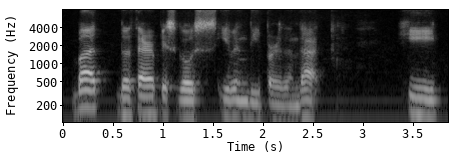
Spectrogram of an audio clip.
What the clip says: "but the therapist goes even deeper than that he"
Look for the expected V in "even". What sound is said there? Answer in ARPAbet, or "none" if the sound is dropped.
V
